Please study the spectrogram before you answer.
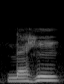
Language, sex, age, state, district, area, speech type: Urdu, male, 18-30, Maharashtra, Nashik, urban, read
